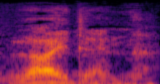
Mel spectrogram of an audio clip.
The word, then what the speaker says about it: Raiden: Or as it's supposed to be pronounced, Raiden.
